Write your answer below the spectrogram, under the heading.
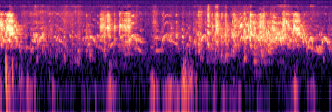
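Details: Budgies chattering continuously in a dense, buzzy warble of quick chirps and squeaks, with low knocking thumps beneath throughout.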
